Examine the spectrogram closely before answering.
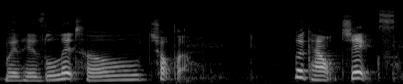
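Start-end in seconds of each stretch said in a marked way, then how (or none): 2.9-4.0 higher, louder mock shout; shouted warning. A narrator's reading. Baby wolf to chicks before chopping, shouted warning. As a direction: call out a playful threat. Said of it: "he shouted".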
